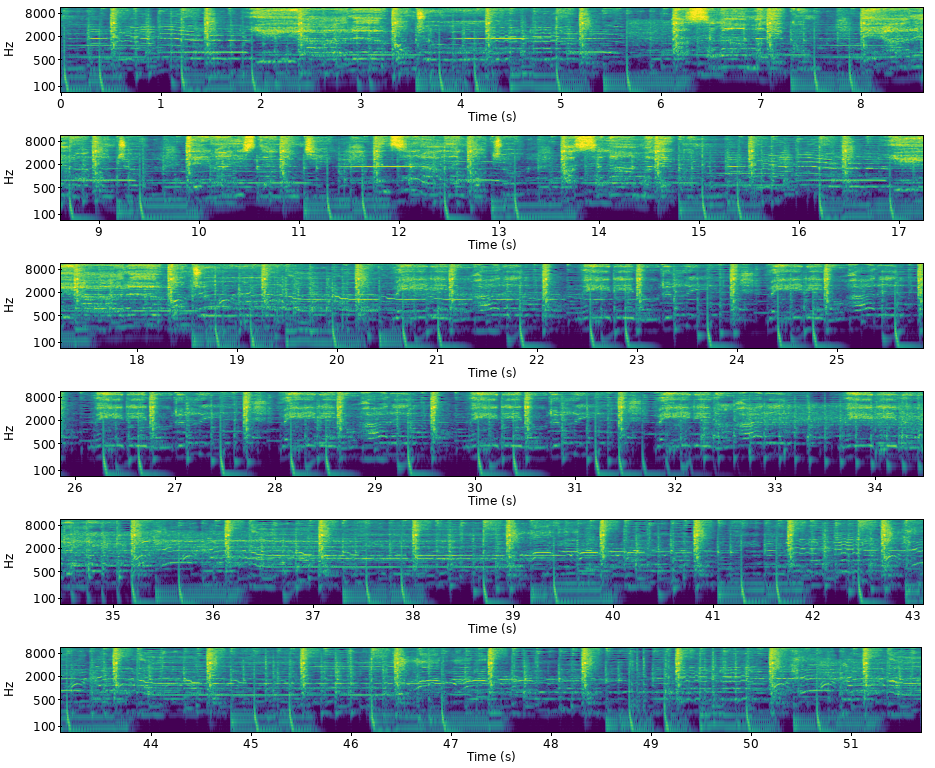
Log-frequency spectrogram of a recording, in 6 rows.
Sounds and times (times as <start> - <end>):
Dance music: 0.0 - 51.7.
